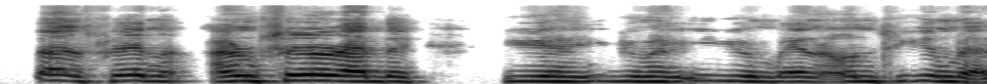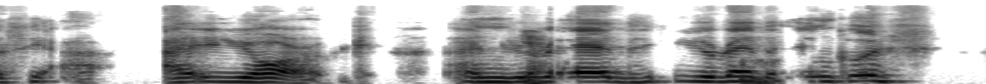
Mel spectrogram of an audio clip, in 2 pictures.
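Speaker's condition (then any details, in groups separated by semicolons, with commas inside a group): Cerebral palsy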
